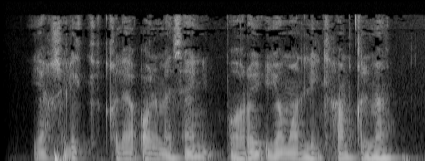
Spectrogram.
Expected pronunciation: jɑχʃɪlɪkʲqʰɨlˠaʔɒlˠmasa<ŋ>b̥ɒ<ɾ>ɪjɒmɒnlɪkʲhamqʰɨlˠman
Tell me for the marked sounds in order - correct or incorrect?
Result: correct, correct

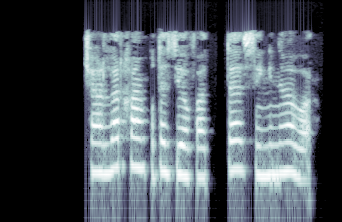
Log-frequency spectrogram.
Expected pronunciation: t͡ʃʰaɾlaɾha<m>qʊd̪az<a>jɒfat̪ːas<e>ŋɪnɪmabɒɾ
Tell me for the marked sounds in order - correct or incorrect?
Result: correct, incorrect: i, correct

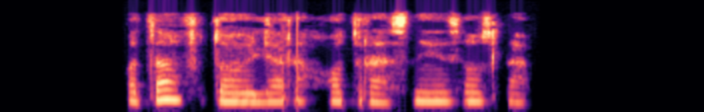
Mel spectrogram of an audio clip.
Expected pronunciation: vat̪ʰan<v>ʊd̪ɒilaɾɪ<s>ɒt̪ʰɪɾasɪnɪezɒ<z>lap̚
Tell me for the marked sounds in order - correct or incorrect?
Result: incorrect: f, incorrect: χ, correct

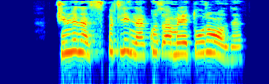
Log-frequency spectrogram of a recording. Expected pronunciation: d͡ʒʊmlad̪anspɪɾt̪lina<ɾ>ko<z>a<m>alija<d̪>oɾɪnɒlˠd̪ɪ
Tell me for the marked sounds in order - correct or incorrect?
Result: correct, correct, correct, incorrect: t̪

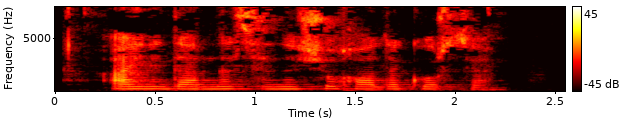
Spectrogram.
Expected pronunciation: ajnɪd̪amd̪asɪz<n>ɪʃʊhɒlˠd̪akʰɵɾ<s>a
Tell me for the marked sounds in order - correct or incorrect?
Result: correct, correct

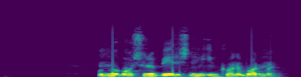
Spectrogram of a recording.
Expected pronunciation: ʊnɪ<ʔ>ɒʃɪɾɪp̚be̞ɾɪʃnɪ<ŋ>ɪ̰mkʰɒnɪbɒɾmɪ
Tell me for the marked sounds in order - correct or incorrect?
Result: correct, correct

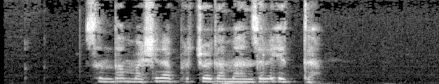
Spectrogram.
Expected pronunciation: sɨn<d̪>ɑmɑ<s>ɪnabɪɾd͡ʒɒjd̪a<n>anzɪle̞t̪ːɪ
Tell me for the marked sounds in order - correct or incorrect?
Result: correct, incorrect: ʃ, incorrect: m

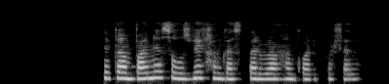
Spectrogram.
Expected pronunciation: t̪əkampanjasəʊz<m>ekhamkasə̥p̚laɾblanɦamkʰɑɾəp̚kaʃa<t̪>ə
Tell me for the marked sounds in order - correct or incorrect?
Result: incorrect: b, incorrect: d̪

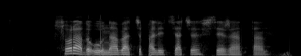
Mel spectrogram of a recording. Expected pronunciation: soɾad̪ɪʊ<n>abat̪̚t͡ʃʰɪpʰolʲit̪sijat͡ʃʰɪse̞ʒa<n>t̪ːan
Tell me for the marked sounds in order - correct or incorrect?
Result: correct, correct

